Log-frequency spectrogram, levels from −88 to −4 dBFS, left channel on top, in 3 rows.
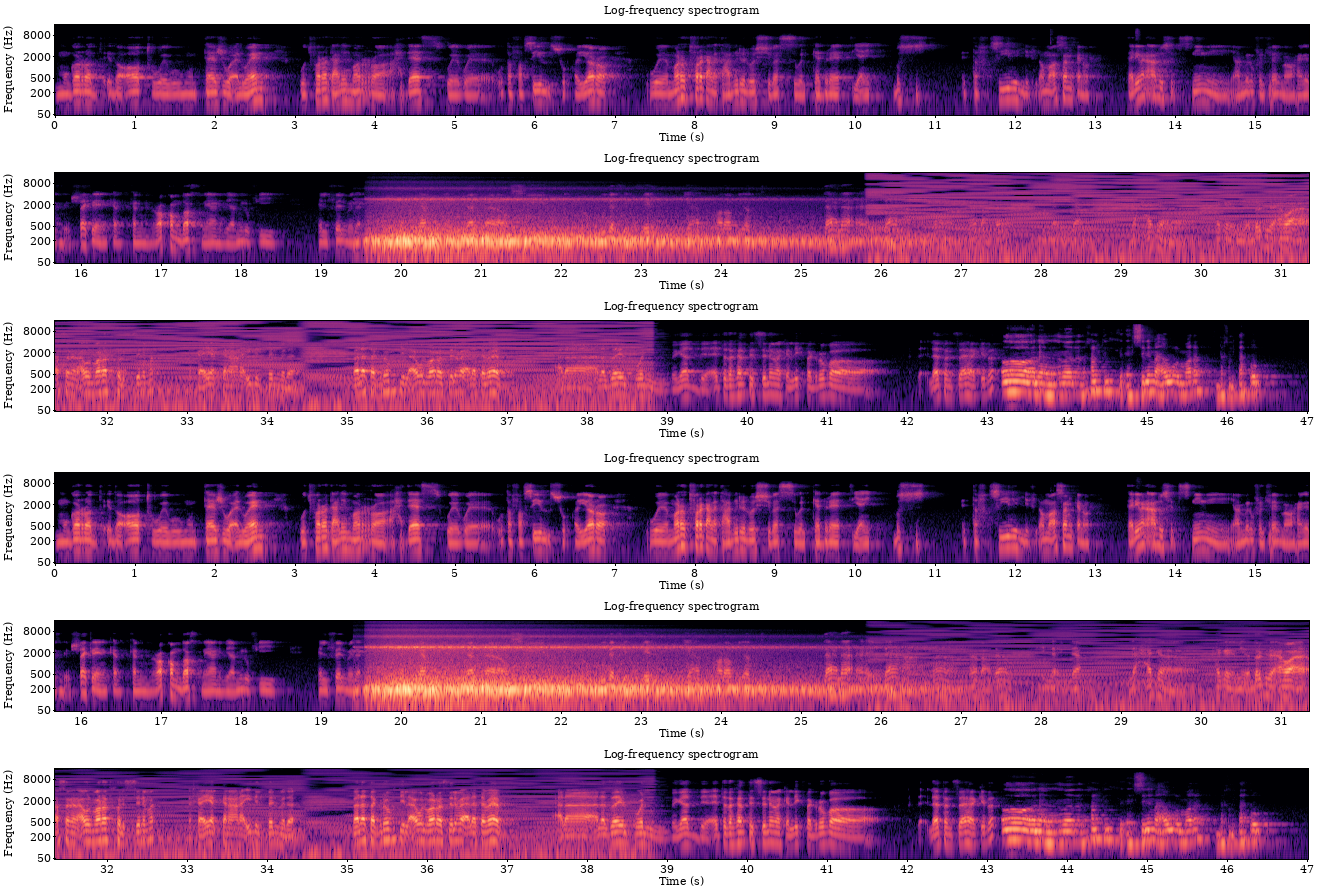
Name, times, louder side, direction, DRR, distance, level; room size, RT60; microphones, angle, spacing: voice 1, 0.0-6.9 7.4-10.2 10.5-10.8 11.5-12.9 13.4-18.4 19.0-19.5 20.0-24.4 25.3-27.7 28.0-28.5 29.1-32.6 33.0-34.3 35.1-37.0 37.6-41.6 42.2-43.1, right 3 dB, 45° right, 8 dB, 0.5 m, -32 dB
sound 1, 19.4-27.0, right 3 dB, 85° right, 0.6 m, -22 dB
sound 2, 25.8-38.8, left 5 dB, 80° left, 0.9 m, -36 dB
voice 2, 43.2-46.4, equal, 55° left, 8 dB, 1.3 m, -27 dB
27.5 x 15.0 x 3.3 m, 0.76 s
head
